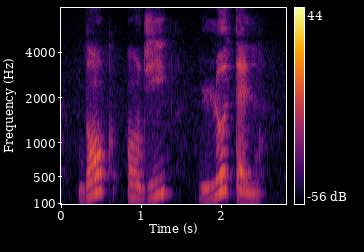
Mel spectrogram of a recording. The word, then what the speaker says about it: l'hôtel: Donc on dit l'hôtel. On a élidé, c'est-à-dire supprimé le E ici, la voyelle, et on l'a remplacé par le signe apostrophe.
